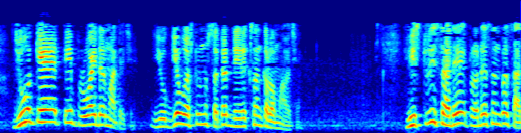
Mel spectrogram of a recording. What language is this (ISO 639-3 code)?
guj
